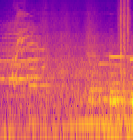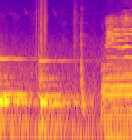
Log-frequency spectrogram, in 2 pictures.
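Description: Cat meowing, a few faint, drawn-out, tonal meows with wavering pitch, one near the start and one at the end, over a quiet background with soft rustling.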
